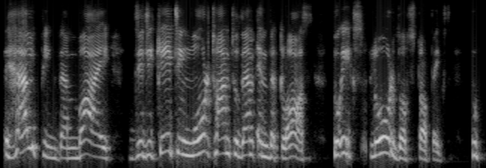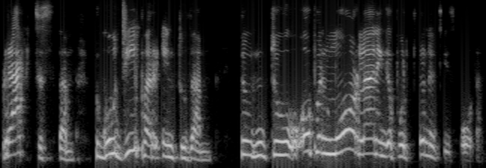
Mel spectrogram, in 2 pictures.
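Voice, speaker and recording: A middle-aged woman from Egypt, giving an expressive, explanatory online lecture with anecdotes over a video call. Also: a little high, husky, no room sound. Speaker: lecturer presenting to teachers. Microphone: video call, computer microphone. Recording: dull, lo-fi video call audio.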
